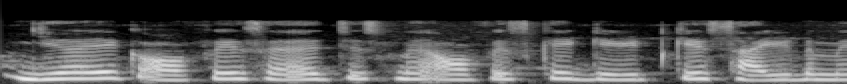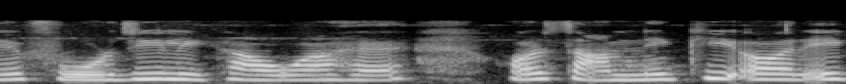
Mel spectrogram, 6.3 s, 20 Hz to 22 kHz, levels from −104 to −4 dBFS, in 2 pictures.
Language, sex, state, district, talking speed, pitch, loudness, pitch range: Hindi, female, Bihar, Gopalganj, 210 wpm, 260 Hz, -23 LUFS, 240-280 Hz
